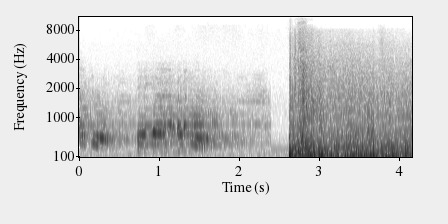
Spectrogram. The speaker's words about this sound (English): As smoke filled the sky over the Gaza skyline on Wednesday, a red alert warning was heard in southern Israel, followed by two loud bangs from explosions.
